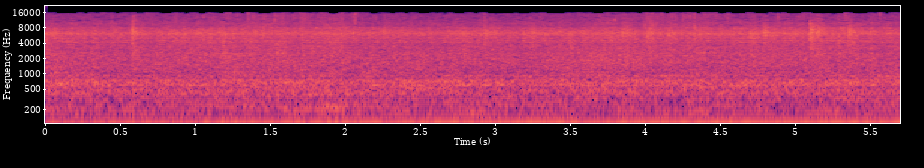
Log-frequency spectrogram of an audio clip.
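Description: Industrial hot air popcorn popper running: a steady low hum under an even rush of blower noise, with a few faint ticks.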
